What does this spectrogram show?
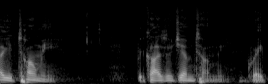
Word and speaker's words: Tomey: I want to call you Tommy because of Jim Tomey, great baseball player. So please excuse me. How do you pronounce your name? I pronounce it Tommy, but I answer to anything.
